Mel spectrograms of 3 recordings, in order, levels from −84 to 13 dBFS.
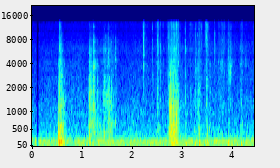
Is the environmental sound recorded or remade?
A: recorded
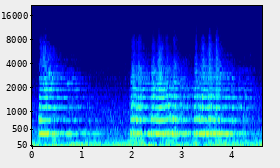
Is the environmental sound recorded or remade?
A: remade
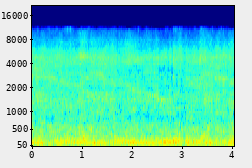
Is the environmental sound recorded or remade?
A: remade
